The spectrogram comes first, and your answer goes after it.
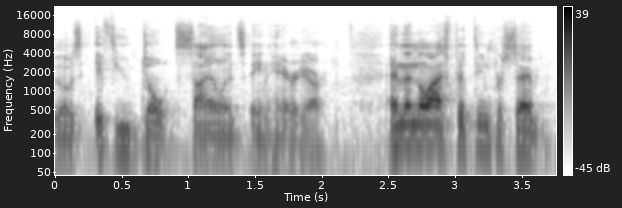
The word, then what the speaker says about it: Einherjar: So with that out of the way, the only advice I have is silence Einherjar, or Einherjar as it's spelled but not pronounced, because that was probably the biggest move that was wiping people all day.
